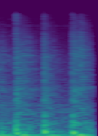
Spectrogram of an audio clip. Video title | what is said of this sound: Organic Bread | that sounds pretty hollow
